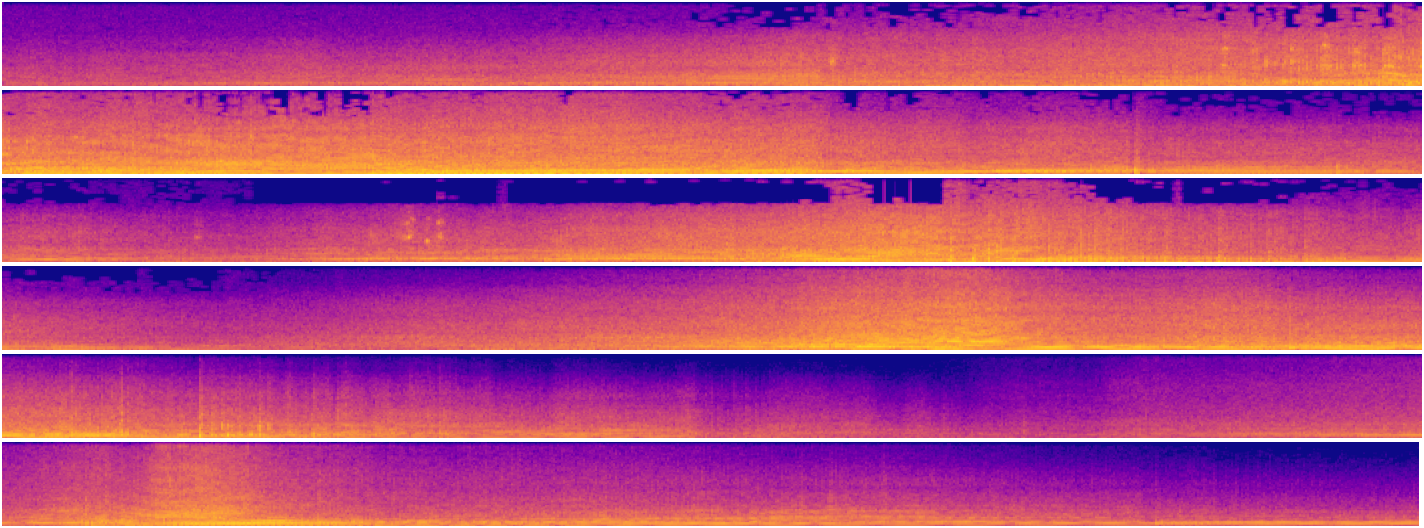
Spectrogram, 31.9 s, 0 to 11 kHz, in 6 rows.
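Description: Rally1 hybrid rally cars at full speed on a tarmac stage, their engines' pitch climbing and dropping through gear changes. There are four loud passes, about 7, 14, 19 and 27 seconds in.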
